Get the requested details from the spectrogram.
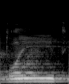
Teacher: یا لین تا پہ وقف کر دیں گے، ہمس ہوگا. وقنی شر ما قضیت، وقینی قاف پر پڑھیں گے، نی یا مدہ، شر را پر، ما الف مدہ، دو حرکات لمبا.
